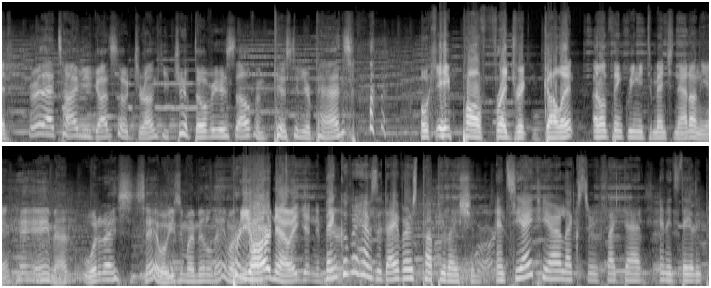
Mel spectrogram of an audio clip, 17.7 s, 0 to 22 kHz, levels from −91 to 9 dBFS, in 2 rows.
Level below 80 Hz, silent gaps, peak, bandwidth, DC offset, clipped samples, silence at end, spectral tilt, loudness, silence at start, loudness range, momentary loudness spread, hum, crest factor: -34 dBFS; none; 0 dBFS; 17 kHz; under 0.1%; 0.4%; 0 s; -5 dB/octave; -13 LUFS; 0 s; 6 LU; 11 LU; none; 12 dB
